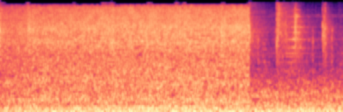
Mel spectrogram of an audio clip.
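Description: Floodwater of a river in spate rushing past in a steady, loud wash of noise. About three seconds in the hiss thins out and a deeper rumble of water carries on.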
